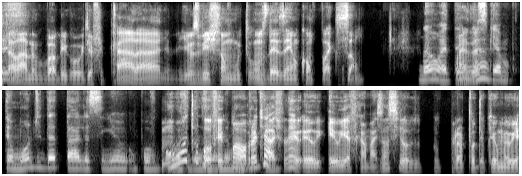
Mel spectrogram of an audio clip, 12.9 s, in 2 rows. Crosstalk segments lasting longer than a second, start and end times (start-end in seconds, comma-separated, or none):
8.4-10.0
